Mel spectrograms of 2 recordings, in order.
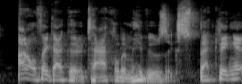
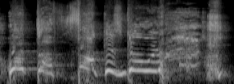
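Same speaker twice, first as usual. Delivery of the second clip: very high, drawn-out mock bellow; imitated coach yell; slower than usual. Coach confronting players at the paintball field, high mock yelling. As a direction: demand answers in a slow, strained acted shout.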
